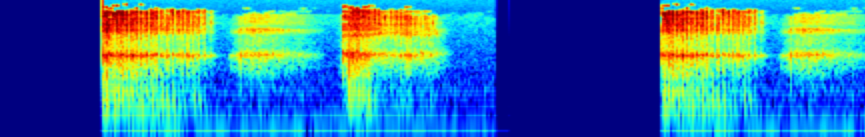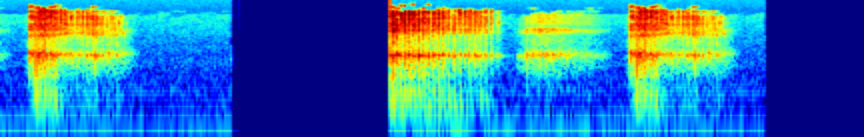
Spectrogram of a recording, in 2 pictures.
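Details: Cartoon character Luz snoring, an acted sound effect rather than a real sleeper: the same two-part rasping snore repeats three times in an identical loop.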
